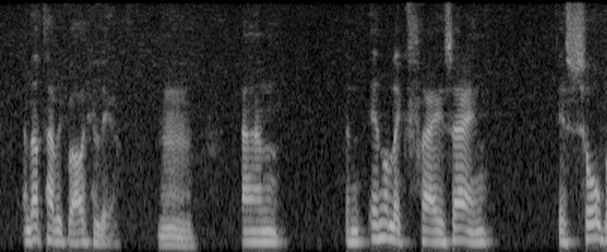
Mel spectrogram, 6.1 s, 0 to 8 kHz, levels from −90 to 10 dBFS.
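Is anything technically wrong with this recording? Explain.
Yes, noise suppressor artifacts run throughout the clip. The suppressor lowers the room noise, which sits about 19 dB below the speech, by about 17 dB, so it sinks between phrases and returns under them. A gate would cut off outright instead.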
